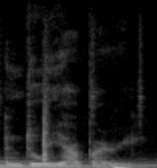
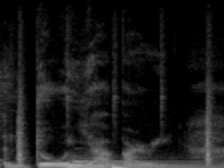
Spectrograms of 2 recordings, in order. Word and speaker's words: Ndoya Bari: has this name, and the name is Ndoya Bari. That is how it's pronounced. Locally, it's pronounced Ndoya Bari, but then it's something that not everyone is gonna get.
